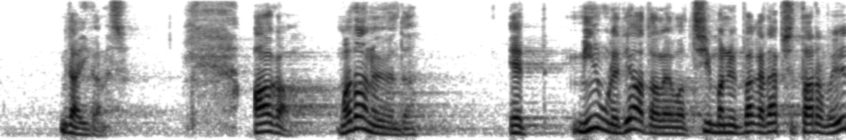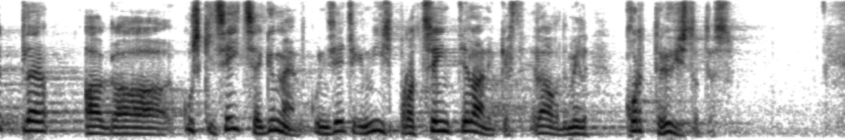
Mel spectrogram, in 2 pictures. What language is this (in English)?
Estonian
